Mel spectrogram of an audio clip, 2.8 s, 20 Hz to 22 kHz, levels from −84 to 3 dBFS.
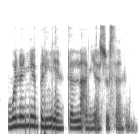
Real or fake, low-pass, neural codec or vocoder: fake; 9.9 kHz; codec, 24 kHz, 3 kbps, HILCodec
